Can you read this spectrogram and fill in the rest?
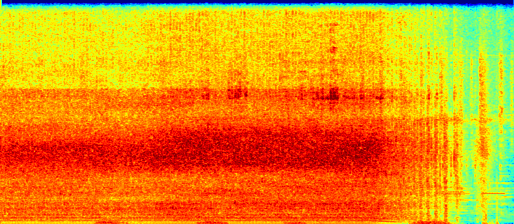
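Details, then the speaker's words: Craftsman lawn mower after fixing heavy vibration: steady single-cylinder drone that dips briefly as the blade bites into grass and recovers cleanly; mower runs smoothly and cuts well. "it is cutting super well right now"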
